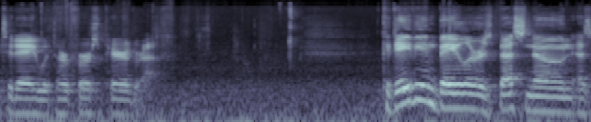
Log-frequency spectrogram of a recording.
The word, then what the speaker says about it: KaDavien: Did I get that right? Pronunciation? You got it right, and that's why I was smiling so big when we started.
